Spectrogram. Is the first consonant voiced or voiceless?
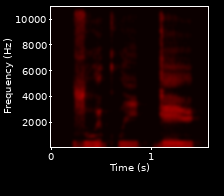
voiced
